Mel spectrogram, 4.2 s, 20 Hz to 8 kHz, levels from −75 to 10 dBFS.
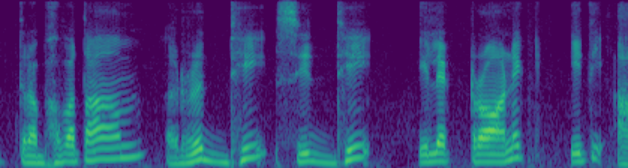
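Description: From 2.60 to 2.78 s, the room background drops out and a smooth, featureless hiss takes its place. It is about 7 dB quieter than the real background. The same thing happens from 3.68 to 3.80 s, with a smaller drop of about 2 dB. This is comfort noise in place of the background. The likely cause is discontinuous transmission: the sender went silent during the pauses, and the receiver filled each gap with synthetic noise.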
